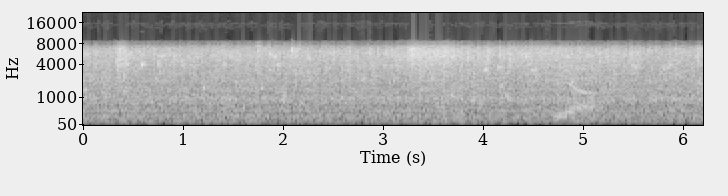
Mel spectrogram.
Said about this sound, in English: the water level's starting to get low enough to where they're starting to struggle, and I need to add some water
